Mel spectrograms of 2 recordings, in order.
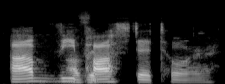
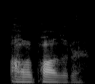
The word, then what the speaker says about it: ovipositor: I don't know how to pronounce this word. Obvipositor. Ovipositor.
